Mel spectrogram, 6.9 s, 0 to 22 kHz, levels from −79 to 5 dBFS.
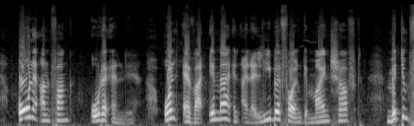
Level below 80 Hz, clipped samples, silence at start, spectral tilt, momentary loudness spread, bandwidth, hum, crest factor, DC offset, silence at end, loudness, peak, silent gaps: -44 dBFS; under 0.1%; 0 s; -5.5 dB/octave; 14 LU; 17 kHz; none; 12 dB; under 0.1%; 0 s; -16 LUFS; -4 dBFS; none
